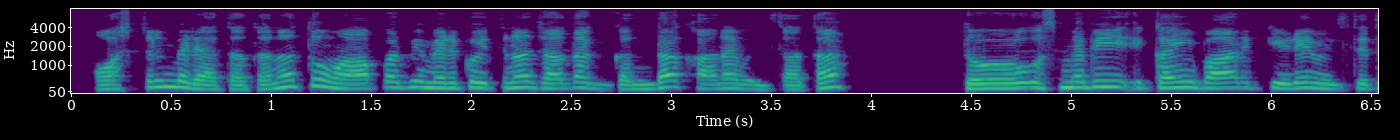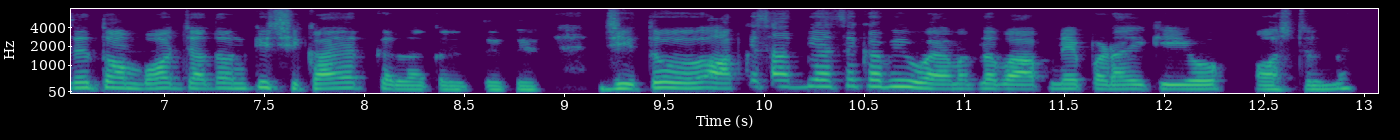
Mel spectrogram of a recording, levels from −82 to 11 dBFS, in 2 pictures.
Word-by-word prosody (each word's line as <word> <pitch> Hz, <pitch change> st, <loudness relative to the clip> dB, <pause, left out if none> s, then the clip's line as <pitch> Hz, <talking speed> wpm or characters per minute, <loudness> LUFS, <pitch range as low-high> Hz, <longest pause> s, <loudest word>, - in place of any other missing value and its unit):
Hostel 155 Hz, +9 st, -1 dB
में 220 Hz, -2 st, +4 dB
रहता 145 Hz, -3 st, 0 dB
था 150 Hz, +2 st, -4 dB
ना 215 Hz, -, +3 dB
तो 250 Hz, -3 st, +3 dB
वहाँ 165 Hz, -3 st, +4 dB
पर 205 Hz, -, +1 dB
भी 210 Hz, +2 st, -2 dB
मेरे 190 Hz, -1 st, +2 dB
को 200 Hz, +1 st, +1 dB
इतना 185 Hz, +3 st, +1 dB
ज़्यादा 180 Hz, +1 st, 0 dB, 0.2 s
गंदा 150 Hz, +8 st, +2 dB
खाना 165 Hz, +1 st, -1 dB
मिलता 135 Hz, -2 st, -5 dB
था। 215 Hz, +3 st, +3 dB, 0.6 s
तो 165 Hz, -, +5 dB, 0.3 s
उसमें 200 Hz, +3 st, +1 dB
भी 225 Hz, +1 st, +3 dB, 0.2 s
कई 190 Hz, +2 st, +3 dB
बार 185 Hz, 0 st, +3 dB
कीड़े 180 Hz, +1 st, -1 dB
मिलते 160 Hz, -2 st, -3 dB
थे 190 Hz, +4 st, 0 dB
तो 200 Hz, -, -1 dB
हम 185 Hz, -3 st, +1 dB
बहुत 175 Hz, +2 st, 0 dB
ज़्यादा 170 Hz, +1 st, -2 dB
उनकी 175 Hz, +3 st, -1 dB
शिकायत 185 Hz, 0 st, 0 dB
करा 140 Hz, -5 st, -2 dB
करते 130 Hz, 0 st, -5 dB
थे। 125 Hz, 0 st, -4 dB, 0.3 s
जी, 165 Hz, +3 st, +3 dB
तो 190 Hz, -1 st, +2 dB
आपके 180 Hz, +3 st, +1 dB
साथ 230 Hz, +1 st, +1 dB
भी 245 Hz, -, -3 dB
ऐसे 235 Hz, +1 st, -1 dB
कभी 235 Hz, -1 st, +2 dB
हुआ 195 Hz, -7 st, +4 dB
है 160 Hz, -, +1 dB
मतलब 165 Hz, 0 st, -3 dB
आपने 160 Hz, +1 st, +2 dB
पढ़ाई 155 Hz, -1 st, -1 dB
की 150 Hz, -1 st, +1 dB
हो 150 Hz, 0 st, +3 dB, 0.2 s
हॉस्टल 135 Hz, 0 st, -2 dB
में? 170 Hz, -, -2 dB
175 Hz, 230 wpm, -22 LUFS, 155-195 Hz, 0.6 s, तो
